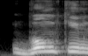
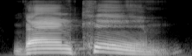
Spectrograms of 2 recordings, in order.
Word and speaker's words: বঙ্কিম: বা বঙ্কিম যদি বানানটা দেন, যদি ইংরাজিতে দিয়ে দেন BANKIM, সে কীভাবে উচ্চারণ করবে, ব্যানখিম।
